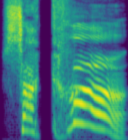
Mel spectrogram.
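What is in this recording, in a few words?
Scout jeers, French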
